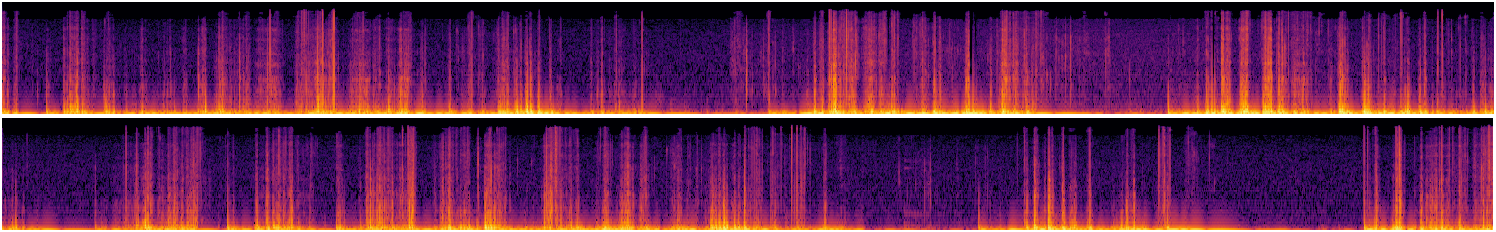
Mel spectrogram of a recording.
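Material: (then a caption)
Silicone. A metal ear pick scratches inside the canal of a white solid silicone ear on a binaural microphone. The result is a dense run of low, rumbling scrapes and scratchy rustles in bursts, with brief pauses between them.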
